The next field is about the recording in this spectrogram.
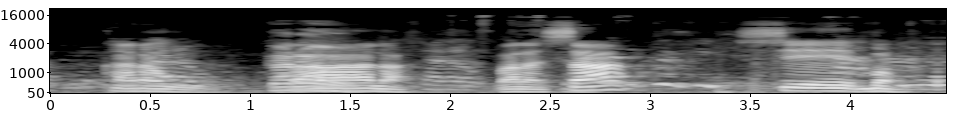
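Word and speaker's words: karaw: Alors ça, on appelle ça, je vais épeler les mots pour que vous puissiez prononcer. K-A-R-A-W. K-A-R-A-W. Karaou.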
